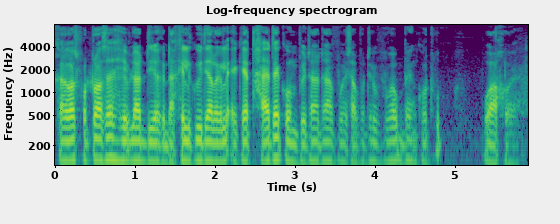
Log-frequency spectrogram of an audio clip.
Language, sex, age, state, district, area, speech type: Assamese, male, 45-60, Assam, Dhemaji, urban, spontaneous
